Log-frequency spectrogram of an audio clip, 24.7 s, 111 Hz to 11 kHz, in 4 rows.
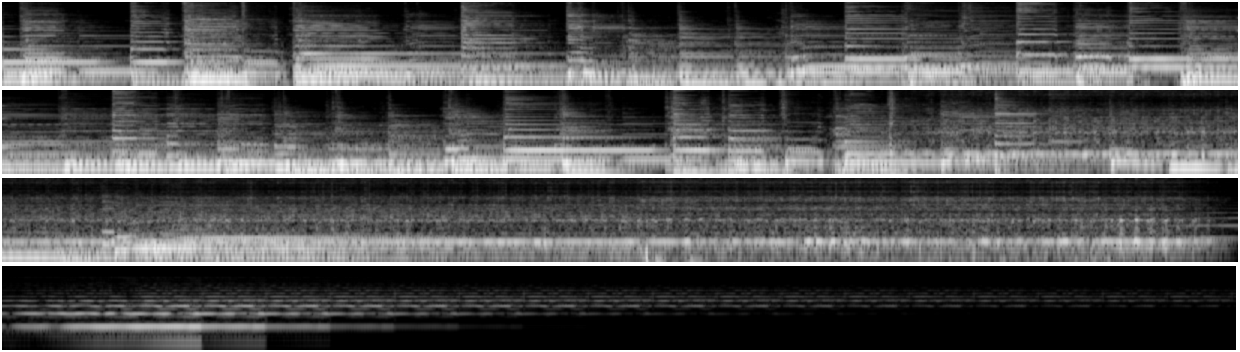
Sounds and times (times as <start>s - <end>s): Music: 0.0s - 15.9s, 18.1s - 24.7s.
